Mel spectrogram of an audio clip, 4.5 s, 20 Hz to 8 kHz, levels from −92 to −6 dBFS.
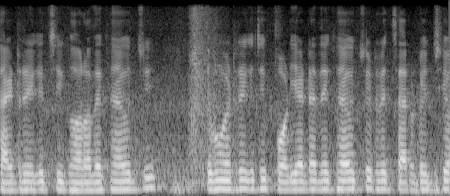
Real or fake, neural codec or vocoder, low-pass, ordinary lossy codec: real; none; 7.2 kHz; none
